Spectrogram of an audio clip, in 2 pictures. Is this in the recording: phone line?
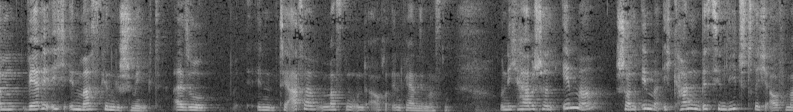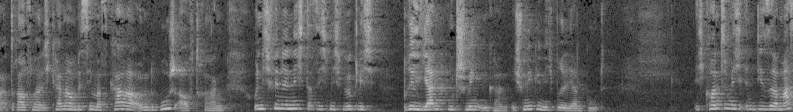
no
